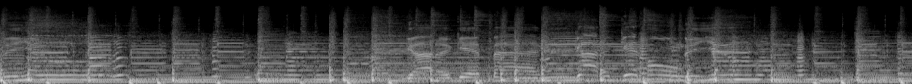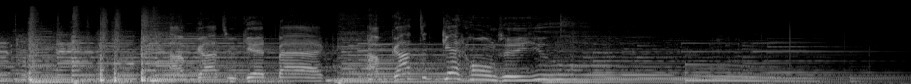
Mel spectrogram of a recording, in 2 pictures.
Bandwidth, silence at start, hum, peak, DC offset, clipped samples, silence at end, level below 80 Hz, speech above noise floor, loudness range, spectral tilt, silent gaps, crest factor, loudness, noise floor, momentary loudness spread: 16.5 kHz; 0 s; none; -4 dBFS; under 0.1%; under 0.1%; 0.3 s; -36 dBFS; 22 dB; 7 LU; -6.5 dB/octave; none; 20 dB; -23 LUFS; -47 dBFS; 10 LU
